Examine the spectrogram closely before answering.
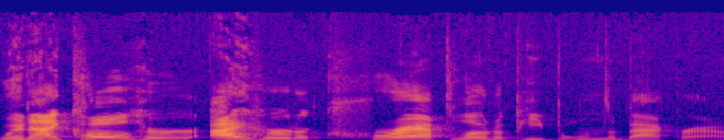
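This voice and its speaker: Vocal fry and very wide pitch swings mark this voice at a moderate pace on a very clean recording with a silent background. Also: woman. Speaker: gaming vlogger. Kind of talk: personal vlog update. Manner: halting.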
